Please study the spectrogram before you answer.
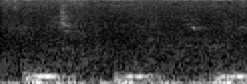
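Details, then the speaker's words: Patient's heart recording with a musical, squeaky murmur, classified as a squeaky murmur, generally indicating a defect of the mitral valve. "yeah it's not a squeaky toy inside the patient I promise it's not it's just we classify it as a squeaky murmur it's amazing isn't it"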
